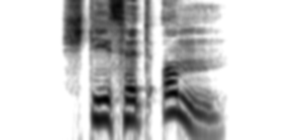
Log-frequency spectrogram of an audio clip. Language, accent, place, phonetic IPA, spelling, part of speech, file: German, Germany, Berlin, [ˌʃtiːsət ˈʊm], stießet um, verb, De-stießet um.ogg
- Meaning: second-person plural subjunctive II of umstoßen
